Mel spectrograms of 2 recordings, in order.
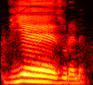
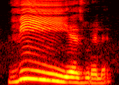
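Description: First: The e sound is held long and sounds natural. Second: The i sound is held long and sounds forced. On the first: The lengthened sound is a vowel. The speaker calls it right. "Este regulă să zic viezurele" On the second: The lengthened sound is a semivowel. The speaker calls it wrong. "Dar dacă zic viezurele, nu e regulă absolut deloc"

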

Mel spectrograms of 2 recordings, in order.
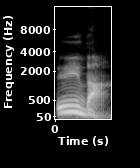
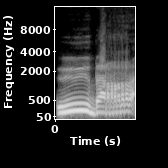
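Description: First: The ending is said as a soft a vowel. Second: The ending is said with a clear r sound. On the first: The speaker calls it right. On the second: The speaker calls it wrong. "ഊബർ അല്ല"

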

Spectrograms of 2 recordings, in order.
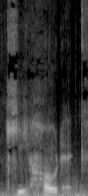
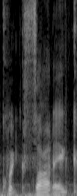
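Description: First: The word is pronounced with Spanish sounds. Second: The word is pronounced with English sounds.

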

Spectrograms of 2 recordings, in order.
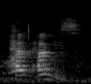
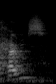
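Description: First: The word is said in a Scottish accent. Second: The word is said in the speaker's usual accent.

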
